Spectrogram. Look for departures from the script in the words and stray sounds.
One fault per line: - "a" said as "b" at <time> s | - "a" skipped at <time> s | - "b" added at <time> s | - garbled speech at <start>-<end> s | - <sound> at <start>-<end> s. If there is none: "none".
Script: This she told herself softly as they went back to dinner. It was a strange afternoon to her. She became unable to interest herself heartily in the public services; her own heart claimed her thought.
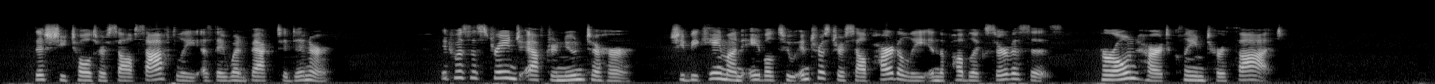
none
